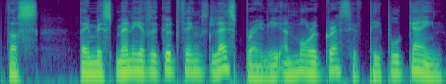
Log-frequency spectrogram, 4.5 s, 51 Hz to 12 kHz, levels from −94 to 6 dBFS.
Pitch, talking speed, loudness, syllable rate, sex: 105 Hz, 200 wpm, -20 LUFS, 5.5 syllables/s, male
